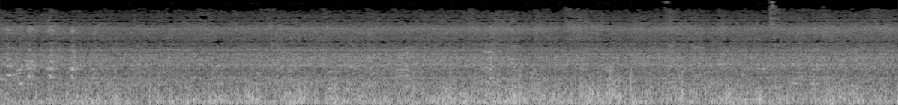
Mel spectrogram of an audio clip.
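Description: Padatik Express passenger train running steadily along the track, an even, continuous rumble of wheels and coaches.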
